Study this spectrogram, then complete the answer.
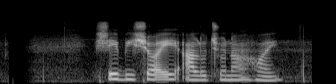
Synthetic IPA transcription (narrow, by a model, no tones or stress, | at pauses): ʃebiʃɔeʔalot͡ɕonaɦɔe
